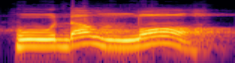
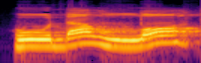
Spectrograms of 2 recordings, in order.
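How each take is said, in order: The two takes are said the same way.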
